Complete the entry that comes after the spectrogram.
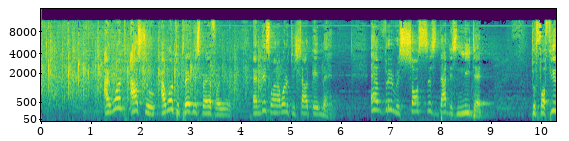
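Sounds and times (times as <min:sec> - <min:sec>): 
audience applause: 0:00.0 - 0:05.1
speech: 0:01.3 - 0:06.0, 0:06.6 - 0:09.1, 0:09.8 - 0:10.2.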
